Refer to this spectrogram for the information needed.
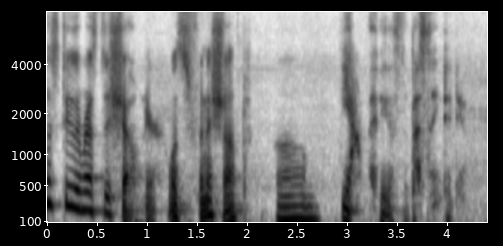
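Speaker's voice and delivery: very soft, hushed, barely voiced whisper. Host wrapping up the rest of the show: whispering. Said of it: "I don't know why I'm whispering".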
